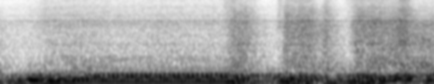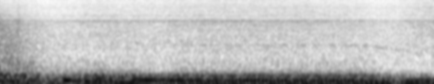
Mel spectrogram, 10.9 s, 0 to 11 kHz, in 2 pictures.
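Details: 1990 Mercedes-Benz 300E, long-sitting, running after fuel injector cleaning: deep, loud, open rumble blaring on each rev with no muffling; catalytic converter and all exhaust behind it were stolen.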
